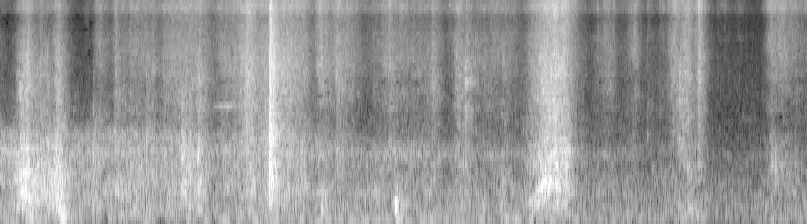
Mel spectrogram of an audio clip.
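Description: Faint, scattered rustling and scraping of packaging materials being handled at a desk, with a sharper scrape a little before the middle and a longer rustle about two-thirds of the way through.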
